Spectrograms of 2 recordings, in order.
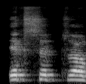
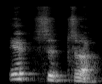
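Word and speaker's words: et cetera: এই শব্দটির উচ্চারণ আমরা সাধারণত এক্সেট্রা বলি, কিন্তু এর প্রকৃত উচ্চারণ এক্সেট্রা নয়, নট এক, ইট ইজ এট, এট, এটসেট্রা, এটসেট্রা, নট এক্সেট্রা, এটসেট্রা।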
